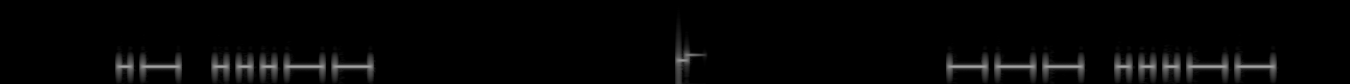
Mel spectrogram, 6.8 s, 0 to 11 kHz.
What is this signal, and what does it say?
Morse code, heard as a keyed tone, about 20 wpm, 700 Hz. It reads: A 3 O 3
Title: Single-Letter Single-Number 20wpm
